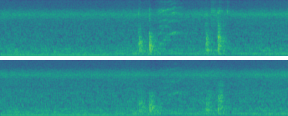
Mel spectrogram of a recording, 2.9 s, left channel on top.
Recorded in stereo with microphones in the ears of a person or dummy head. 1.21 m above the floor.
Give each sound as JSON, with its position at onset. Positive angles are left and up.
{"t": 1.4, "sound": "footsteps", "side_deg": 55, "distance_m": 2.5}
